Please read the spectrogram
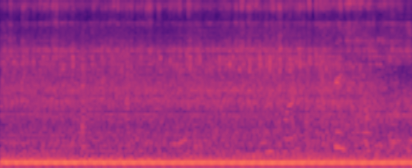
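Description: Tractor engine running steadily, a low even drone, as it pulls the hayride wagon.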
